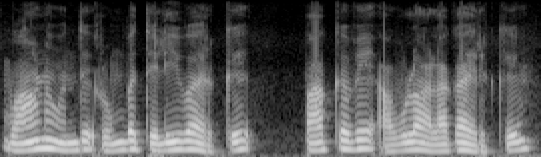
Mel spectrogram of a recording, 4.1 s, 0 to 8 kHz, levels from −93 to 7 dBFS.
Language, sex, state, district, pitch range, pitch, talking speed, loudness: Tamil, male, Tamil Nadu, Nilgiris, 135-155 Hz, 145 Hz, 135 wpm, -13 LUFS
